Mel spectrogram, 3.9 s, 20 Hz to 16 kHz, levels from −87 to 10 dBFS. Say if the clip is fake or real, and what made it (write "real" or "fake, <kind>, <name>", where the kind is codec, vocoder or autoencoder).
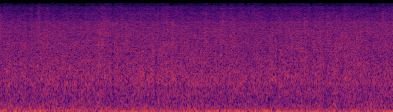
real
